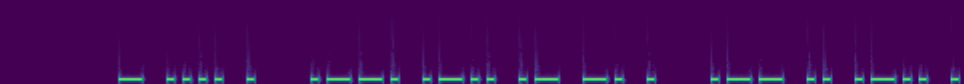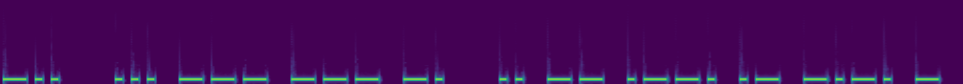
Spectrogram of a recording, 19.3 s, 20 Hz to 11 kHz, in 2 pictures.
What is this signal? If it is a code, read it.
Morse code, heard as a keyed tone, about 16 wpm, 700 Hz. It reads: THE PLANE WILL SOON IMPACT
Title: Sentences from Top 1000 Words - Review Part 6 - 15wpm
